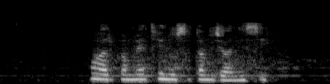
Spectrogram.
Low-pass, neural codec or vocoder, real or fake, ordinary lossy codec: 7.2 kHz; none; real; AAC, 32 kbps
